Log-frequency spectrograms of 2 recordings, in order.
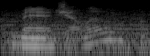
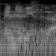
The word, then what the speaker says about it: Manganiello: Oh, is it Joe Mangello? Manganiello? Yeah, Joe Manganiello. Manganiello. I butchered that last name.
